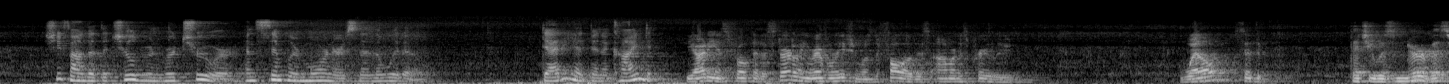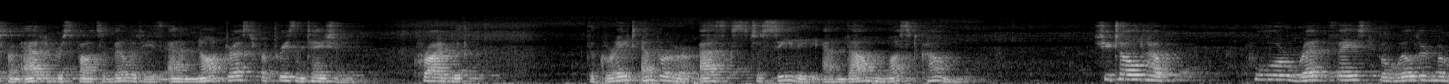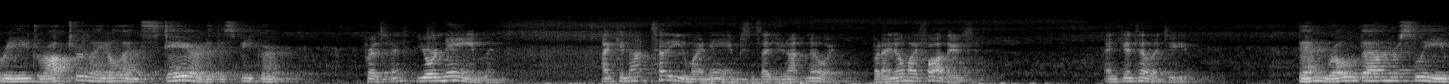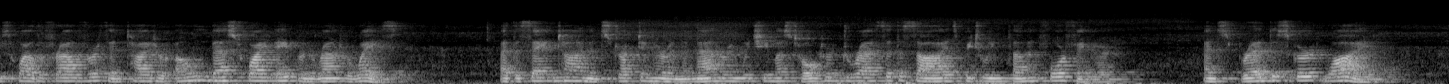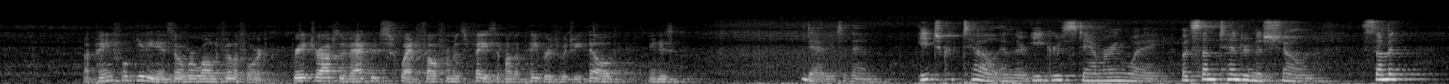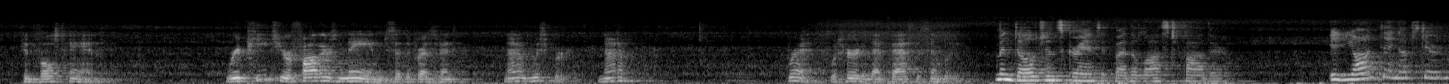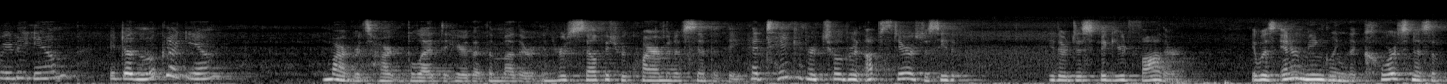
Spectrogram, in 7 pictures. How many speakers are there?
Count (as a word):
three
